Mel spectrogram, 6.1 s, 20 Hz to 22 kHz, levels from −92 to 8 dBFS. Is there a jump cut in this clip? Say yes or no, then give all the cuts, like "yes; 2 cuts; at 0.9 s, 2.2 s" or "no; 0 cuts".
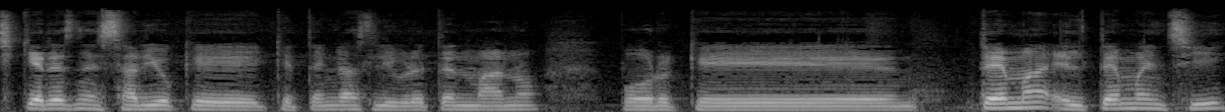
yes; 1 cut; at 4.9 s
